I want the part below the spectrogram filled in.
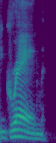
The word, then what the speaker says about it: Graeme: I mean, I would have pronounced that Graham, like the name Graham, which it is, but it's written in a British way, so it's supposed to be Graeme.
